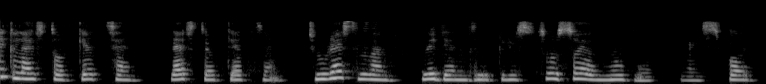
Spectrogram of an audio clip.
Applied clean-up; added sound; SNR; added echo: neural mask model DeepFilterNet 3.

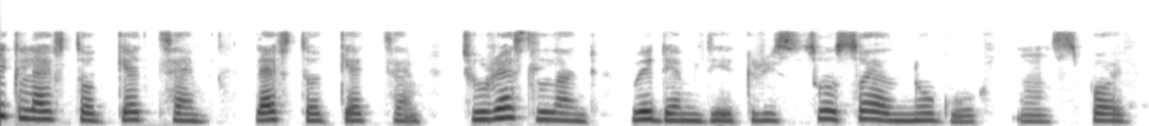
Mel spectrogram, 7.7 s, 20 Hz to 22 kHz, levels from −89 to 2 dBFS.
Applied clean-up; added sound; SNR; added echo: none; none; none; none.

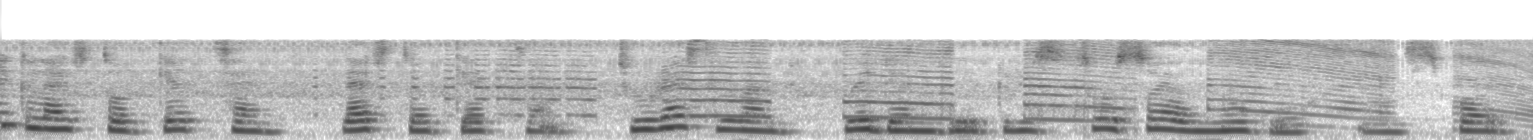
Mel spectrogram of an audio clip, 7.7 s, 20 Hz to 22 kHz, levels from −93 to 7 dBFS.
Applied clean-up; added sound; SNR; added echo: none; Bicycle; 10 dB; reverberation time 0.2 s.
